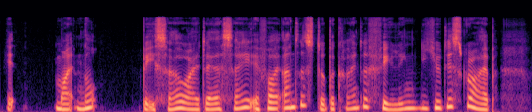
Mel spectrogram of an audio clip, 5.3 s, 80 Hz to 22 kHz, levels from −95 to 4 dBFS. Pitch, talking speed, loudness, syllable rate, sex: 220 Hz, 190 wpm, -17 LUFS, 5.4 syllables/s, female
